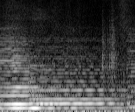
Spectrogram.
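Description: Double bass played with the bow: one long, low sustained note, changing to a new note near the end.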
